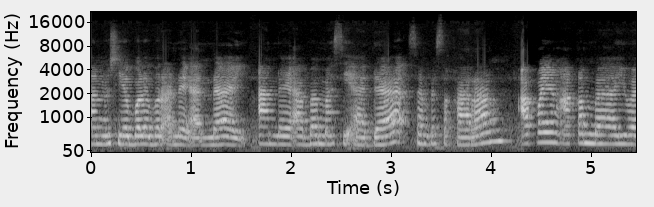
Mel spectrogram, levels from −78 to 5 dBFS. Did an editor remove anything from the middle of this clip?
yes; 2 cuts; at 1.6 s, 4.2 s

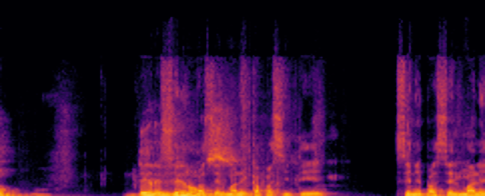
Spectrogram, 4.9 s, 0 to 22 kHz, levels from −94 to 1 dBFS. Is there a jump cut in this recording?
yes; 1 cut; at 2.0 s

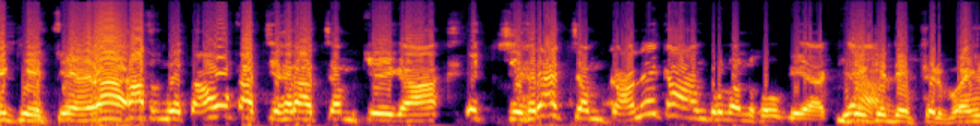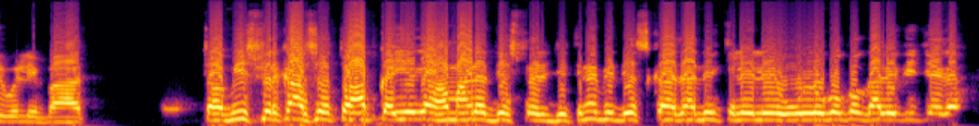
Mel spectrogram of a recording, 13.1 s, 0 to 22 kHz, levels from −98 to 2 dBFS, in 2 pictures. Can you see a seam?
no; 0 cuts

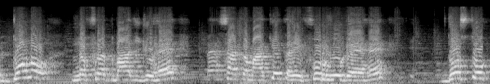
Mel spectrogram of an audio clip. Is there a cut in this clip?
yes; 1 cut; at 4.0 s

